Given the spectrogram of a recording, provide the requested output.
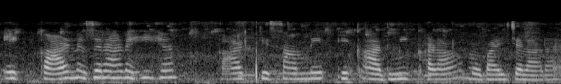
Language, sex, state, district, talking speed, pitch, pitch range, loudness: Hindi, female, Bihar, Katihar, 170 wpm, 265 Hz, 245-295 Hz, -22 LUFS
